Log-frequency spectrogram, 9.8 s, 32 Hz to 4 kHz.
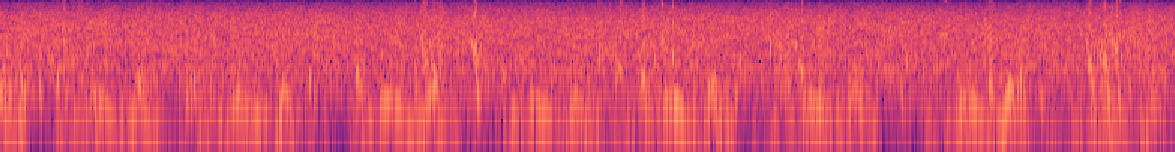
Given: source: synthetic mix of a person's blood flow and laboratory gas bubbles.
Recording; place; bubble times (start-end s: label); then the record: Doppler ultrasound of blood flow; precordium
0.00-0.38 s: bubbles
0.41-0.77 s: bubbles
1.21-1.26 s: bubbles
1.47-1.91 s: bubbles
2.29-2.44 s: bubbles
2.54-2.67 s: bubbles
2.94-3.06 s: bubbles
3.46-3.72 s: bubbles
3.89-4.05 s: bubbles
4.17-4.24 s: bubbles
4.57-4.65 s: bubbles
4.96-5.04 s: bubbles
5.10-5.25 s: bubbles
5.30-5.67 s: bubbles
6.11-6.19 s: bubbles
6.38-6.46 s: bubbles
6.52-6.78 s: bubbles
7.05-7.12 s: bubbles
7.20-7.28 s: bubbles
7.49-7.59 s: bubbles
7.85-7.91 s: bubbles
8.18-8.73 s: bubbles
9.02-9.47 s: bubbles
From the record:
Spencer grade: 3 (all of the cardiac periods contain showers or single bubble signals, but not dominating or overriding the cardiac motion signals); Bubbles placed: anywhere in the cardiac cycle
